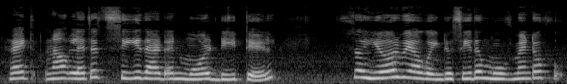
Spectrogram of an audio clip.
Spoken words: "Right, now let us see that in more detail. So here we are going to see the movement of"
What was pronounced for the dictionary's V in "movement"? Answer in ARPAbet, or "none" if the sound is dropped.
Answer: V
